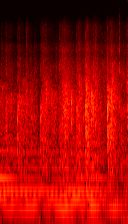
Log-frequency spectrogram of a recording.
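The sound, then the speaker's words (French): Soft applause from a worship audience praising the Lord, a steady patter of clapping that swells slightly in waves over sustained held tones. Overall the sound is fairly quiet. “Acclame encore le Seigneur.”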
